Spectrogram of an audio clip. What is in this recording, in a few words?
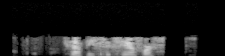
Fire Dispatch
